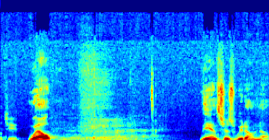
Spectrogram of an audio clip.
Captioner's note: laughter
